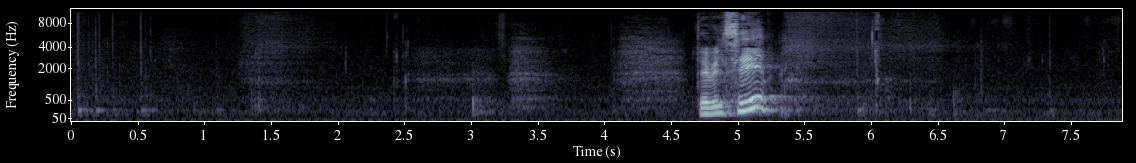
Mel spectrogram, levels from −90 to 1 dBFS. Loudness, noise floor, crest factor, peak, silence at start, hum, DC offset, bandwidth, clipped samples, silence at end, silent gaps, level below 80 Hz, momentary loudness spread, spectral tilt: -25 LUFS; -67 dBFS; 26 dB; -10 dBFS; 4.7 s; none; under 0.1%; 11.5 kHz; under 0.1%; 1.8 s; none; -82 dBFS; 31 LU; -3 dB/octave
